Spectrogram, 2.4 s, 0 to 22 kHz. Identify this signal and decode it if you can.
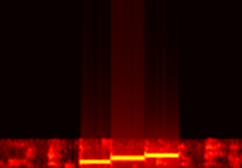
Special information tone, with speech.
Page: Carioca 3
